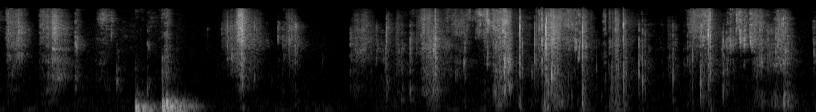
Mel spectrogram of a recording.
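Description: A foil trading-card booster pack being torn open and crinkled: a run of crisp, crackling tears and rustles. A short voice sound comes about a second in.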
